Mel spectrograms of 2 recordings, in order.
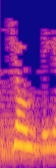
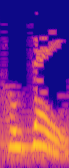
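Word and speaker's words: José: It's not Josie, it's Jose. In Spanish, J is pronounced like H.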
